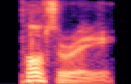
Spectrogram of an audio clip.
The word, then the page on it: pottery: British English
